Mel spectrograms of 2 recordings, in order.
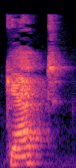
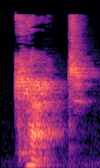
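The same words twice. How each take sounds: First: The first K sound is light. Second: The first K sound is heavy. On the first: The speaker calls it wrong. "it's not cat" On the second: The speaker calls it right.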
